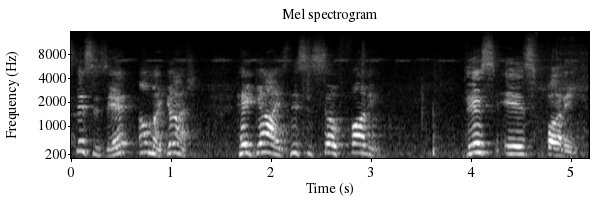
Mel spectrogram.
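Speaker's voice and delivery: distant voice inside the enclosure; far from mic. Real, not acted. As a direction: call out from across the room. Searching for turtle inside enclosure.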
